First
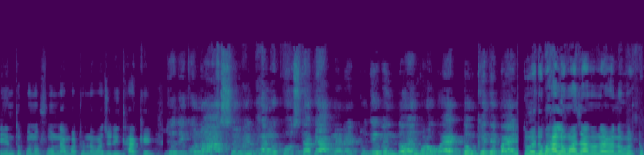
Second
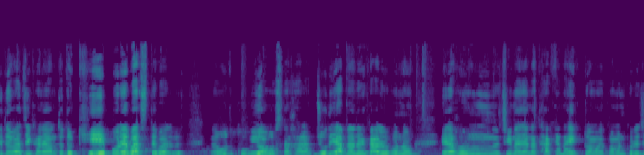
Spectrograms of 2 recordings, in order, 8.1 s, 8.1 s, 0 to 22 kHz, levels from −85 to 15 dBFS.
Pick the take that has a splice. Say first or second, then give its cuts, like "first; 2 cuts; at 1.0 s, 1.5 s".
first; 2 cuts; at 1.9 s, 6.4 s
